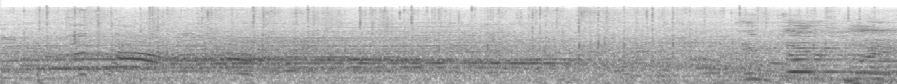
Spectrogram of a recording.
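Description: An announcer's voice over an arena public-address system, a long held, drawn-out call lasting about two and a half seconds, over the chatter of a crowd in a large hall.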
